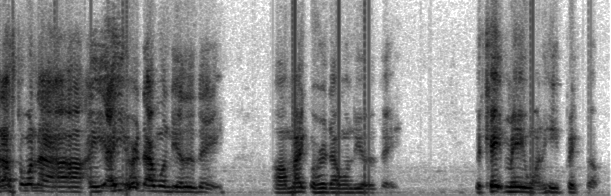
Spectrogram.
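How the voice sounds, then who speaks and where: A man's voice: sits high, husky, muffled recording. A man hosting a hobby live stream, chatting casually in a rambling way and often repeating himself.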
